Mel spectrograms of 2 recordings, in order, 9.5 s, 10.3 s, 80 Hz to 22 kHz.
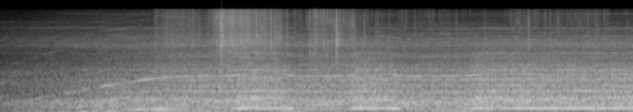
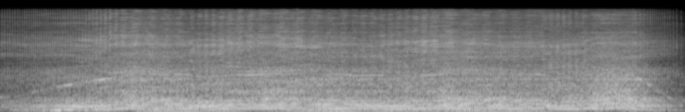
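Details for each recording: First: Hoover ONEPWR HEPA+ cordless upright vacuum (BH55500PC) on high setting, recorded with a studio microphone; steady high motor whine and even airflow rush, normal running. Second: Hoover ONEPWR HEPA+ cordless upright vacuum (BH55500PC): steady motor whine with fast uneven clatter about three hits a second, brush roll bristles slapping the metal bars; known issue fixable with basic tools.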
